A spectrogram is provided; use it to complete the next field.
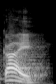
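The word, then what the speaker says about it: καί: K-E-A-I 됐으면은 카이 이렇게 될 거 아니에요. 그러니까 좀 헬라어적으로 읽자면 까이 이제 이렇게 됩니다.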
